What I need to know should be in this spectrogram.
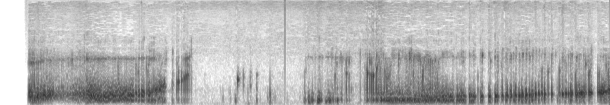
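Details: Stomach growling after overeating: loud, long rumbling and gurgling from the abdomen with a short break of bubbly pops; ordinary bowel sounds (borborygmi).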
